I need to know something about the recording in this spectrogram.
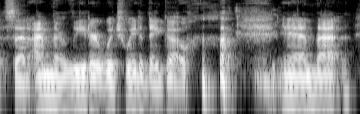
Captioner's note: laughs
